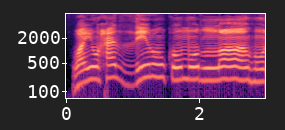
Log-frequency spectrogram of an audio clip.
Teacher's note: لفظ اللہ کو لام کو بھی موٹا پڑھیں گے، اس سے پہلے حرف میم پر زبر ہے پیش ہے۔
